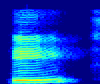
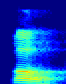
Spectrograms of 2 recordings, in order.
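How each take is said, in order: First: The word is said with an 'ay' vowel. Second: The word is said with a short 'uh' vowel. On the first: "sometimes ए" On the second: "sometimes अ"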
